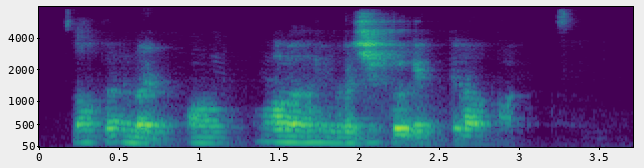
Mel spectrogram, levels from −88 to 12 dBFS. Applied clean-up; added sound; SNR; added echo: neural mask model DeepFilterNet 3.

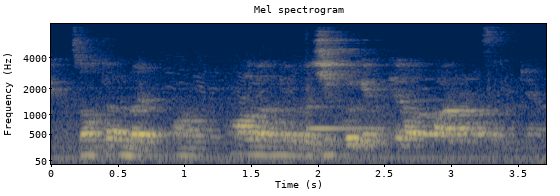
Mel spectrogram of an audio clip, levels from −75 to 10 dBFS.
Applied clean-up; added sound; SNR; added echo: none; Subway, metro, underground; 11 dB; reverberation time 0.6 s.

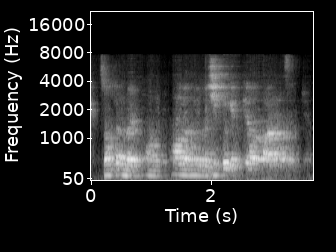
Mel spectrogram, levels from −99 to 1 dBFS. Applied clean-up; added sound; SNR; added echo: neural separator model SepFormer DNS4.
